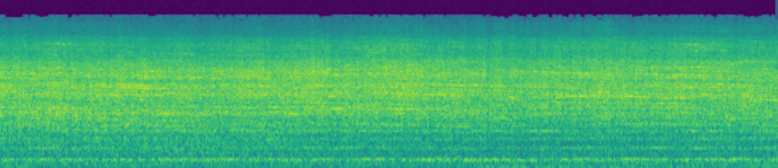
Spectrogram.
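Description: Double-stack container train's loaded well cars rolling past, their steel wheels running on the rails in a steady, loud noise with a constant low hum.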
